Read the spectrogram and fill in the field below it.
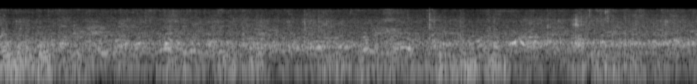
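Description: A crowd murmurs outdoors nearby.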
